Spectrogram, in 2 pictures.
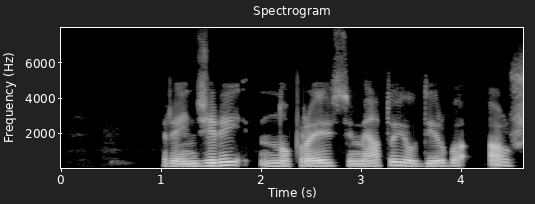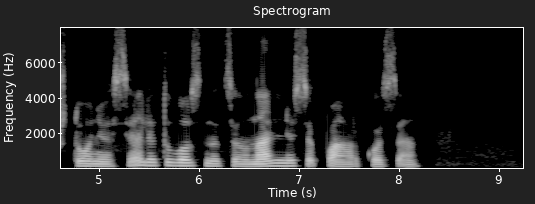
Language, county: Lithuanian, Vilnius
